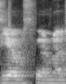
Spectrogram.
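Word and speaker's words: Jobst: to pronounce his name i think it's jobs okay j-o-b-s-t i'll post the link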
